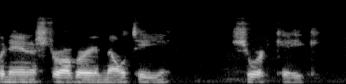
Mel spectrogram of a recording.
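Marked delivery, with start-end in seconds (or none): none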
